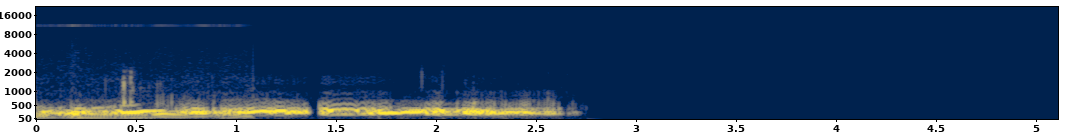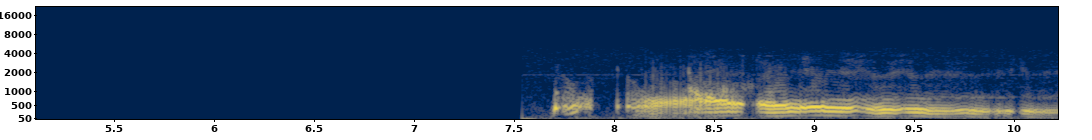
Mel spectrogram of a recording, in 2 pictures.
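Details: Loud stomach growling (borborygmi).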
